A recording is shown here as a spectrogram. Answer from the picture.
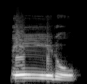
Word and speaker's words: pero: And when you want to use only one R, you will use it like better. Pero, ro, ro, ro, ro.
